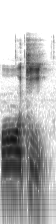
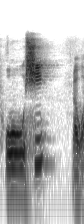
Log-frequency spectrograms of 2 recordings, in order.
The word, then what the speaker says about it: 옷이: 옷 밑에 시옷이 디귿으로 바뀐 다음에 위에 것처럼 이 디귿이 동그라미가 뒤로 시작하니까 뒤로 넘어가서 선생님 이거 발음이요 이렇게 하는 거 아니에요? 오디 오디요. 오디로 발음하는 거 아닌가요? 이렇게 하면 틀린다는 얘기입니다. 이거는 그냥 넘어가는 거예요. 시옷이 그대로 연음이 됩니다.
